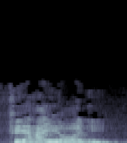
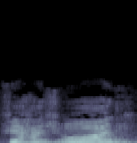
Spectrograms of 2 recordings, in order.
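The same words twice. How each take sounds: First: "Ferraioli" rising, with a Y glide; your correct pronunciation. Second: "Ferrajoli" low, with a zh; rival's wrong pronunciation. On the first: Teacher shows students the better version, correct pronunciation. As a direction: say "Ferraioli" as fe-ha-YO-li, lifted at the end. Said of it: "Você fala". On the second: Teacher mimics the rival candidate, wrong pronunciation. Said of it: "teu concorrente falar". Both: Shown as a demonstration.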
